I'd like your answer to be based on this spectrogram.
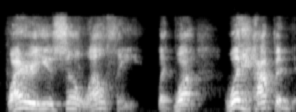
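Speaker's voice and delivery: acted amazement. Man asks his wealthy self what happened, acted amazement. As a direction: play someone baffled and wanting answers.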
